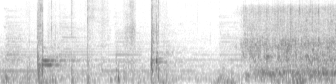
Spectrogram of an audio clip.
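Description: Two sharp metal clanks with a brief ring as the galvanized stovepipe cap is handled, over soft guitar music. About three seconds in, a steady splashing stream of maple sap begins pouring into a steel evaporator pan.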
